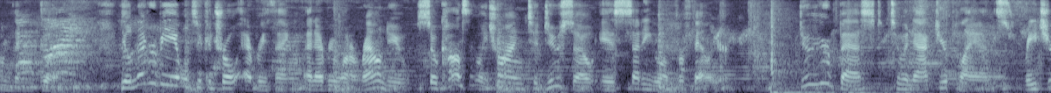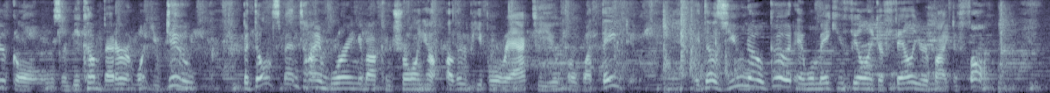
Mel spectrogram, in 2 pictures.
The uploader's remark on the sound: As an experiment in concentration, this episode was recorded in one take with background noise. CrossFit Catonsville.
